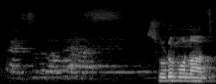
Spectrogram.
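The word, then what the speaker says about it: Pseudomonas: स्यूडोमोनास, इसमें P silent हो, स्यूडोमोनास।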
